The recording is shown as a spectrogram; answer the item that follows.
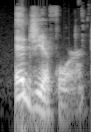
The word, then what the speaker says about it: Ejiofor: His name, by the way, his first name is pronounced Chiwetel. – Chiwetel. – His last name is pronounced Ejiofor. – Ejiofor.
